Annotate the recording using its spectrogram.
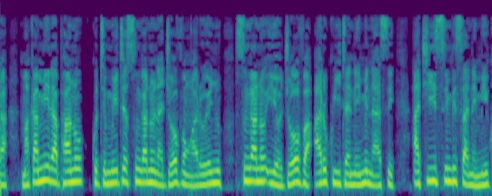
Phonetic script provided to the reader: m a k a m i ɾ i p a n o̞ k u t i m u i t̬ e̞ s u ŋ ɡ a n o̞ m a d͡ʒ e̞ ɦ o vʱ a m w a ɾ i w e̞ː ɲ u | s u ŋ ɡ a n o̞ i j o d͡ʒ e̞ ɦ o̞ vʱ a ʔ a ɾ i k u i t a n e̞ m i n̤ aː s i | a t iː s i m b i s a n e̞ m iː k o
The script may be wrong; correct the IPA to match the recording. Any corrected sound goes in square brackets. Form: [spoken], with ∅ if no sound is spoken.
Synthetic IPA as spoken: m a k a m i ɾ [a] p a n o̞ k u t i m u i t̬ e̞ s u ŋ ɡ a n o̞ [n] a d͡ʒ e̞ ɦ o vʱ a m w a ɾ i w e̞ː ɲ u | s u ŋ ɡ a n o̞ i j o d͡ʒ e̞ ɦ o̞ vʱ a ʔ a ɾ i k u i t a n e̞ m i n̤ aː s i | a [t͡ʃ] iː s i m b i s a n e̞ m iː k o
